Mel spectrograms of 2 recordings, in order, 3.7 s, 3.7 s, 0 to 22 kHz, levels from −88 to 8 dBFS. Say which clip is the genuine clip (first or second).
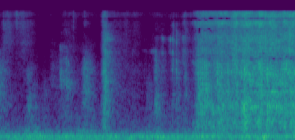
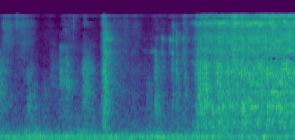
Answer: second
